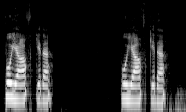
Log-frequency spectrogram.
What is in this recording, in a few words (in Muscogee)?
"poyafketv", Muscogee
